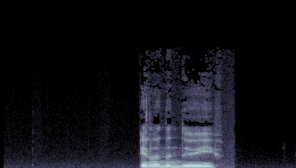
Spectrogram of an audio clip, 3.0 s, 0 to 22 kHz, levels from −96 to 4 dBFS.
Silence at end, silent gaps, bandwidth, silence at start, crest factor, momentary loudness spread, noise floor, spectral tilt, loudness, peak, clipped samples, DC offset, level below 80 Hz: 0.8 s; none; 11 kHz; 1.4 s; 20 dB; 7 LU; -76 dBFS; -6.5 dB/octave; -20 LUFS; -4 dBFS; under 0.1%; under 0.1%; -66 dBFS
